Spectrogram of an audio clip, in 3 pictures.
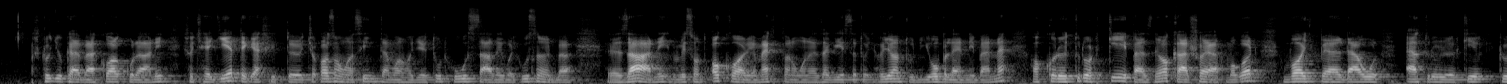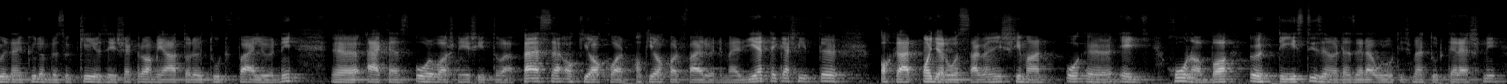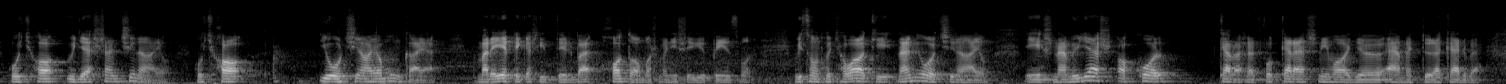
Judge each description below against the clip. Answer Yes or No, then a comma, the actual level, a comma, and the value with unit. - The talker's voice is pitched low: Yes, low, 120 Hz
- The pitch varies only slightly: No, average, 3.4 semitones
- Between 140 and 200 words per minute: Yes, average, 145 wpm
